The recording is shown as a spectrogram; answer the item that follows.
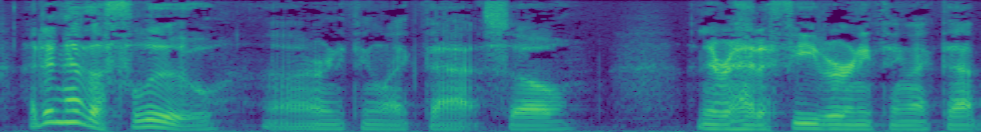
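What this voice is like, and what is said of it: Voice sounding a little off. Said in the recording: “my voice is a little off. I'm fighting off a cold here.”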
